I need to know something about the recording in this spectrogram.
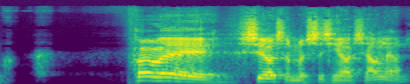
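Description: A middle-aged man speaks calmly and questioningly.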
